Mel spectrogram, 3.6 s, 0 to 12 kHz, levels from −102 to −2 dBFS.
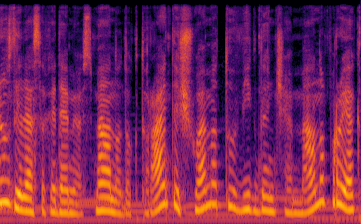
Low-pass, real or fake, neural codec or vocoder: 10.8 kHz; real; none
